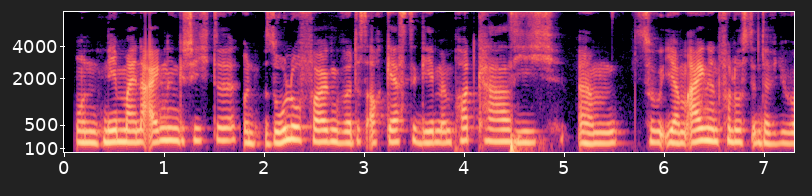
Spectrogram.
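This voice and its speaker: A woman's dark, mellow tone at a moderate pace. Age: 20s. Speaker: podcast host, student. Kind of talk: personal monologue.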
